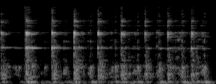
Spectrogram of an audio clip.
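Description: A spoon stirs honey-sweetened hot white clover leaf tea in a glass, giving a quick run of about eight bright clinks against the sides, close and fairly soft, with no talking.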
